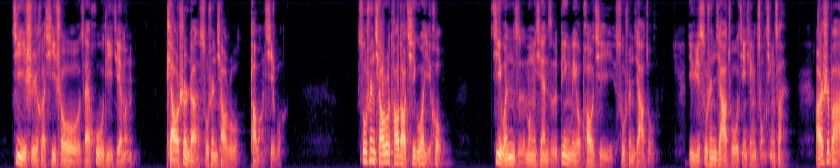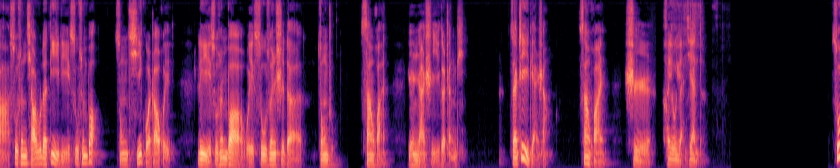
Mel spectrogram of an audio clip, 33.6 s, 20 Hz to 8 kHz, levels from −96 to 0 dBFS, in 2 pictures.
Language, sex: Chinese, male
